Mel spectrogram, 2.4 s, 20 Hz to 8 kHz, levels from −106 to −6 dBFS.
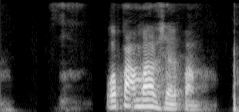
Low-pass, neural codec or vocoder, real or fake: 7.2 kHz; codec, 16 kHz, 4 kbps, FreqCodec, smaller model; fake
